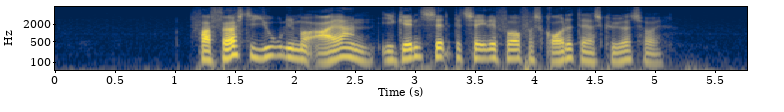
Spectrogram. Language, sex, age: Danish, male, 39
